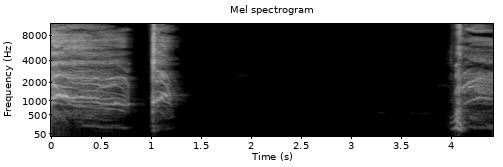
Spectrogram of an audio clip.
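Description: A loud, theatrical signature cough, drawn out with a voiced, groaning strain, then a sharp hack, a few seconds of silence, and another raspy cough burst.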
